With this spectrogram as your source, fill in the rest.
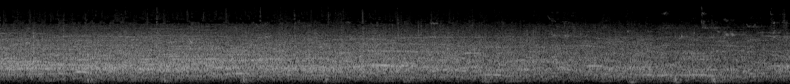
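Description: A basketball arena crowd roars through a tense fourth quarter, a dense and steady wall of cheering and noise that fills the space, with commentators talking over it.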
